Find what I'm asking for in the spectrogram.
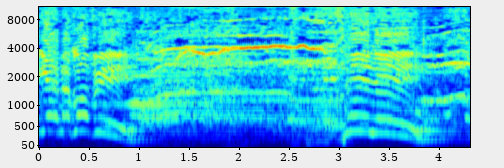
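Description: At an Azimio campaign rally in Nandi County, a large crowd roars, whoops and cheers loudly, with yells rising and falling over a dense wash of noise and a voice over a loudspeaker.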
